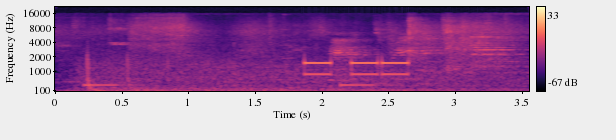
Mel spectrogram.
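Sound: telephone keypad dialing tones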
